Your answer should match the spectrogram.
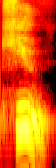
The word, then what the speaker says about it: queue: Number 27, the word Q, which is a strange word in terms of its pronunciation because it's basically the letter Q followed by 4 unnecessary letters, isn't it?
